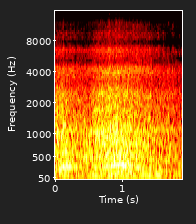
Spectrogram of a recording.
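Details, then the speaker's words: Diesel with distributor-type Bosch injection pump after regulating valve failure repair and pump timing adjustment, air filter fitted, in neutral: revs up cleanly, then settles back to idle without stumbling or stalling; normal again. "kita gas ya, naikin, kemudian turunin, apa dia mati apa enggak ya. Kita lepas sekaligus gasnya teman-teman. Alhamdulillah sekarang sudah normal kembali ya, nggak mati ya."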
